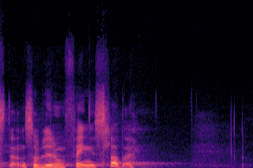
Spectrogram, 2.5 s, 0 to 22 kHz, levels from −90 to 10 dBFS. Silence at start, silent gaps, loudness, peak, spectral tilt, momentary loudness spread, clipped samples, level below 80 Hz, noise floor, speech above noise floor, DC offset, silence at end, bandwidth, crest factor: 0 s; none; -22 LUFS; -6 dBFS; -3 dB/octave; 10 LU; under 0.1%; -74 dBFS; -59 dBFS; 37 dB; under 0.1%; 1.05 s; 15.5 kHz; 18 dB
